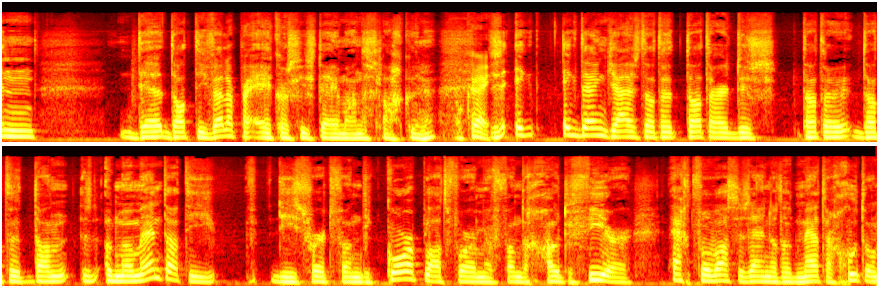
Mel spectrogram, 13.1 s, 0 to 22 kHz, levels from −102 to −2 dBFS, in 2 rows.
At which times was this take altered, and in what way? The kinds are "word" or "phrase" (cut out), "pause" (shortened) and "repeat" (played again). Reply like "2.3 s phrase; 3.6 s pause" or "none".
4.1 s pause; 7.1 s pause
